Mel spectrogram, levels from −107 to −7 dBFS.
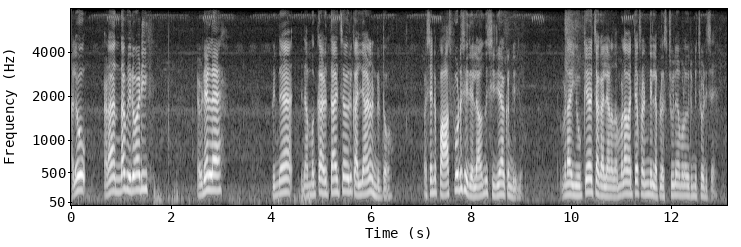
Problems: none marked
